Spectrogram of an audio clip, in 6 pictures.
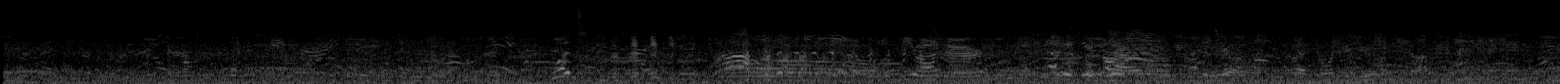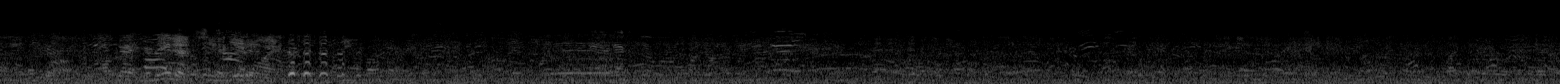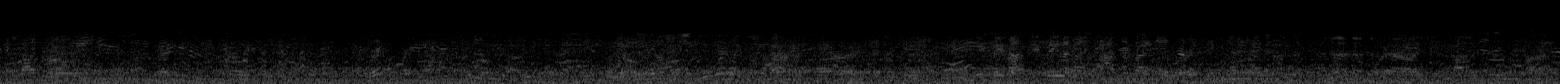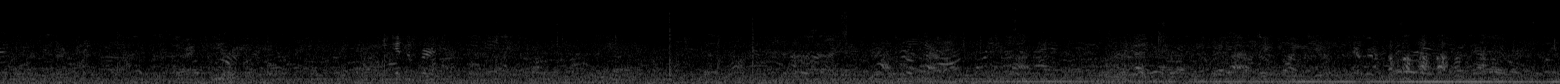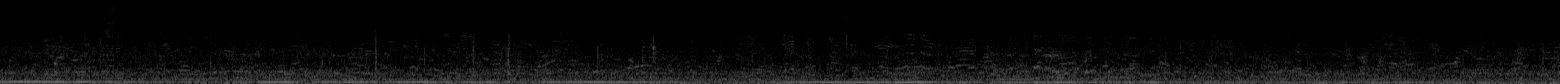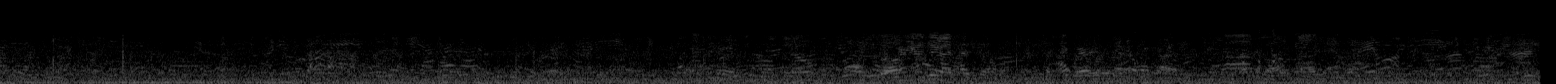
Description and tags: Stereo binaural field recording of a large crowd talking amongst themselves.
talking, walla, crowd, binaural, group, stereo, field, recording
